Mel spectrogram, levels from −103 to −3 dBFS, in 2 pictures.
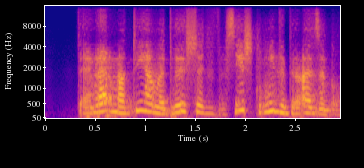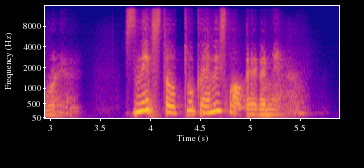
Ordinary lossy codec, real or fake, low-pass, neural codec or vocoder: none; fake; 14.4 kHz; codec, 44.1 kHz, 0.9 kbps, DAC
